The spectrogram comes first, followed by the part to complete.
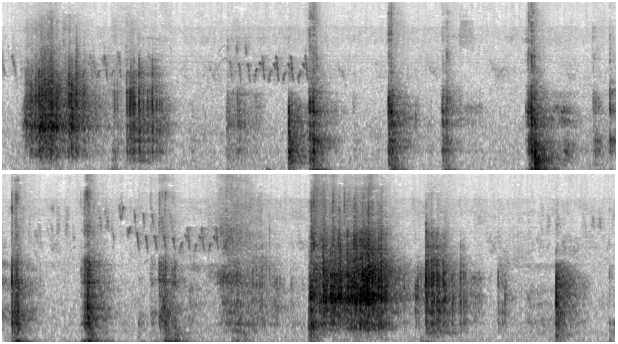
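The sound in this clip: Hazelnuts chopped by hand with a knife: many crisp cracks and crunches fall in an irregular rhythm, fairly faint, with brief pauses between bursts of cutting.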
